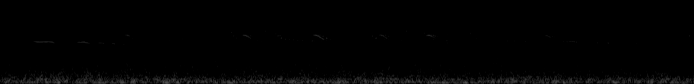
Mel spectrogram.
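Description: Near silence broken by a series of faint, short, high bird chirps, some falling slightly in pitch, over a low background rumble.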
